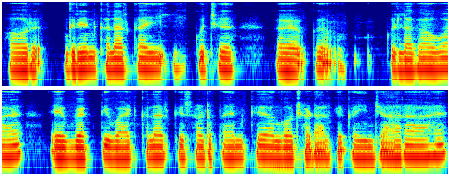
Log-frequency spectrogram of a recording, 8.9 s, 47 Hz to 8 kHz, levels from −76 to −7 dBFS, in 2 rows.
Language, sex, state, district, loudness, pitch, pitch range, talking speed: Hindi, male, Chhattisgarh, Bilaspur, -20 LUFS, 125 Hz, 125-130 Hz, 175 wpm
